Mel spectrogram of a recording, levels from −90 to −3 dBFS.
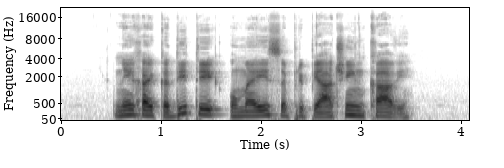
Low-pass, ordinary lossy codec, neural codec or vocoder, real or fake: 19.8 kHz; none; none; real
